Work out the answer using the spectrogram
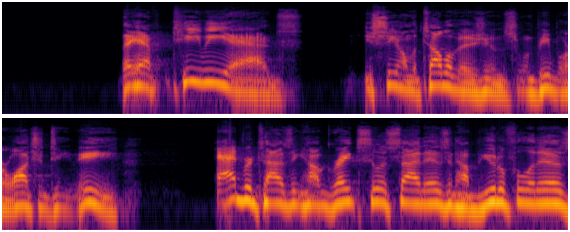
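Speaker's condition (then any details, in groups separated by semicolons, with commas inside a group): No condition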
